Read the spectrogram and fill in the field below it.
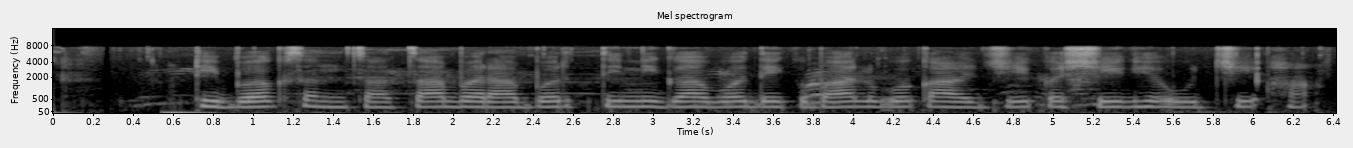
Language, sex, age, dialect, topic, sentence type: Marathi, female, 25-30, Southern Konkan, agriculture, question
